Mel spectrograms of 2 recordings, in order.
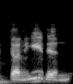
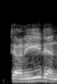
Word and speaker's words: Dunedin: in Clearwater, which is right next door to Dunedin, and Dunedin is actually a sister city to a town in Scotland that's spelled the same way, Dunedin, but we pronounce it Dunedin, and they pronounce it Dunedin.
